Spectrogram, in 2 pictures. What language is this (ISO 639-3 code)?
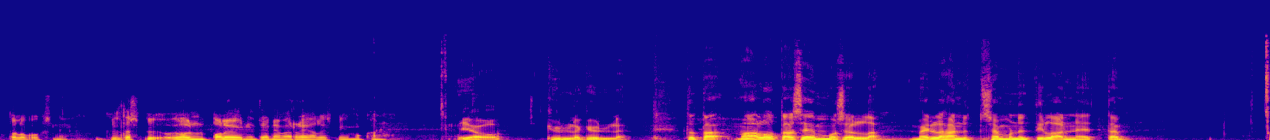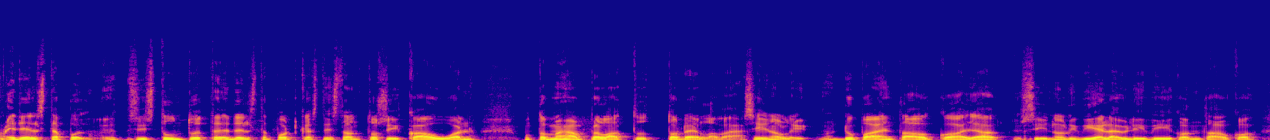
fin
